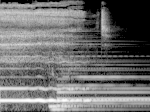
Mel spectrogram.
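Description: The end of a slow pop ballad: a singer holds one long final note, and just under a second in a guitar-and-bass chord comes in and rings on, slowly fading.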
